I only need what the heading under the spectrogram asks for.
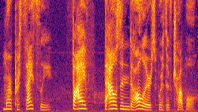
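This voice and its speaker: An earnest young hotel maid. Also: female voice, mid-range voice, unhurried, husky. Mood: intrigued. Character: young hotel maid snooping for secrets, polite, earnest, curious. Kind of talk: video game voice acting.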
